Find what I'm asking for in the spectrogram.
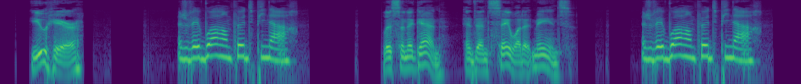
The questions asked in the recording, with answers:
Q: Listen again, and then say what it means.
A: I'm going to drink a little wine.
